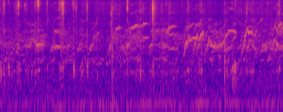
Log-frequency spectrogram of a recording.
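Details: Several guinea pigs munching pumpkin, busy crunching and patter with dense overlapping short squeaks that rise and fall, growing more frequent toward the end, over a low background hum.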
